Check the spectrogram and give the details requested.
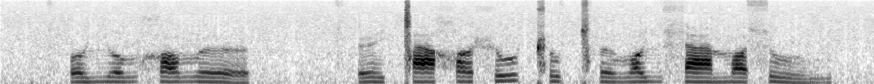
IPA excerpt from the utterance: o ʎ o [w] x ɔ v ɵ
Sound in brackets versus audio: incorrect: v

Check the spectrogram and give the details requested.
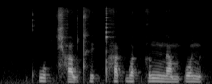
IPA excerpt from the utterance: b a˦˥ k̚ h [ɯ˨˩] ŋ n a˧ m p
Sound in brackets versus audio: incorrect: ɯ˥˩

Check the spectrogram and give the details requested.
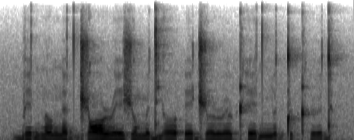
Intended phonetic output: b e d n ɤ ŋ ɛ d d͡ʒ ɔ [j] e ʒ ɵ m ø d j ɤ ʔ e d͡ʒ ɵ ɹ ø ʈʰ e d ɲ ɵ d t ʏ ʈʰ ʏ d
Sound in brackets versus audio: incorrect: ɹ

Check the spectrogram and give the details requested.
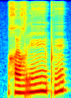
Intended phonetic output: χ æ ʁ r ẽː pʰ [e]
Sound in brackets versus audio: incorrect: ẽ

